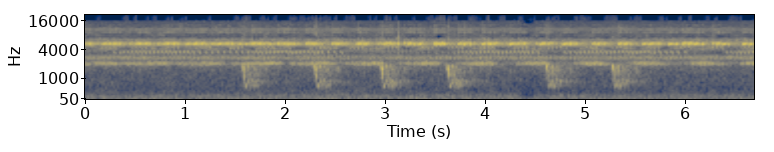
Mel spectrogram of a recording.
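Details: Large-tailed nightjar, Caprimulgus macrurus, a bird active at night whose voice recalls someone doing carpentry: six measured knocking notes, each falling in pitch, roughly every 0.7 seconds, over continuous high insect trilling.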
